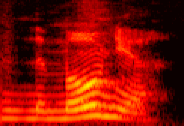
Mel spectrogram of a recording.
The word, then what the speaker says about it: pneumonia: thought i had diarrhea but i actually had pneumonia I couldn't say this word when I as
